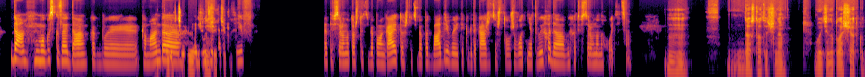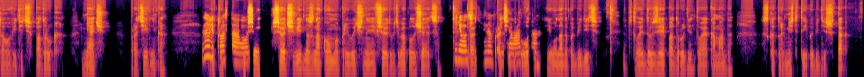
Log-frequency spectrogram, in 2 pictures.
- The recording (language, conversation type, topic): Russian, podcast, Как вы справляетесь со стрессом в повседневной жизни?
- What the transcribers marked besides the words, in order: tapping; unintelligible speech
